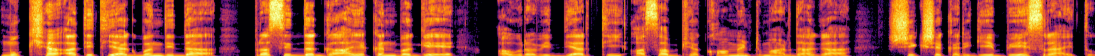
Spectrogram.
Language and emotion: Kannada, sad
